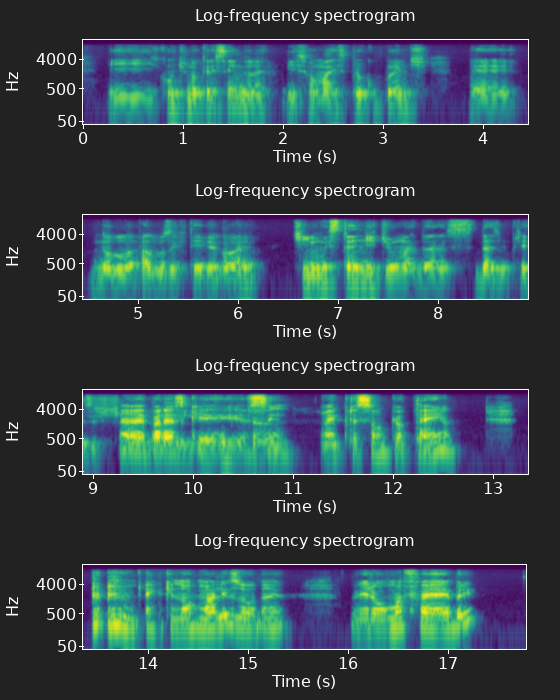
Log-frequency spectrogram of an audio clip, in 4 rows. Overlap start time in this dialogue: 9 s

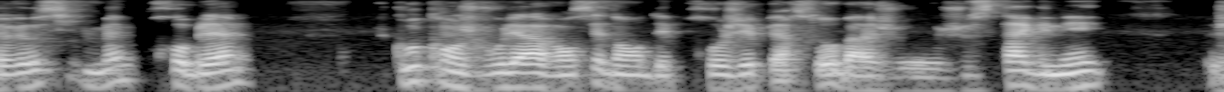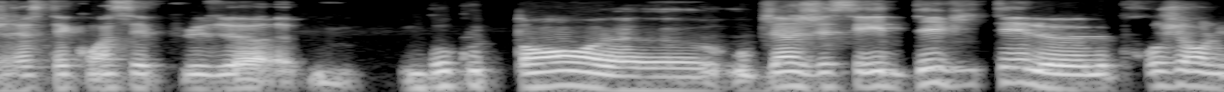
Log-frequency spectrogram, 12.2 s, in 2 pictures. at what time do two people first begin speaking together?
none

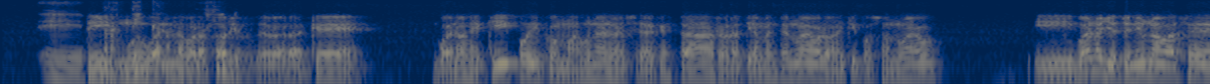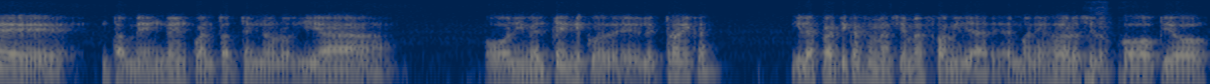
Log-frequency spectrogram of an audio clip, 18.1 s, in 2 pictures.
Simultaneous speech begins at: 1 s

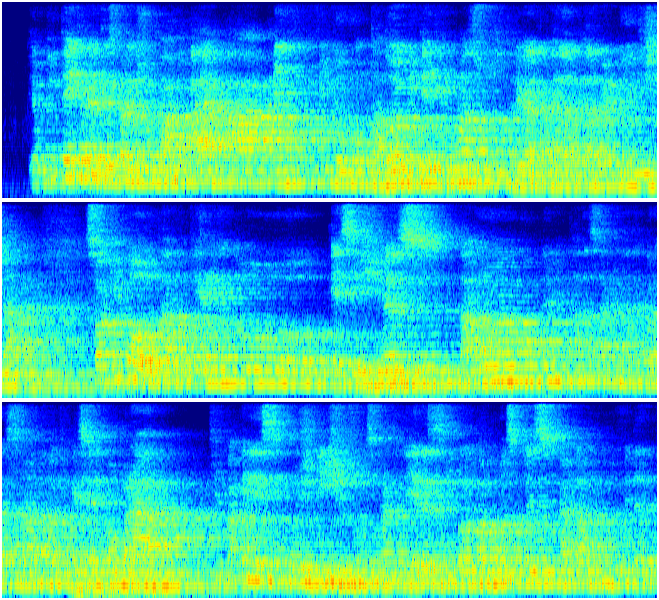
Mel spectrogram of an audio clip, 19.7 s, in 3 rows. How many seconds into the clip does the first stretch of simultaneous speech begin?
none

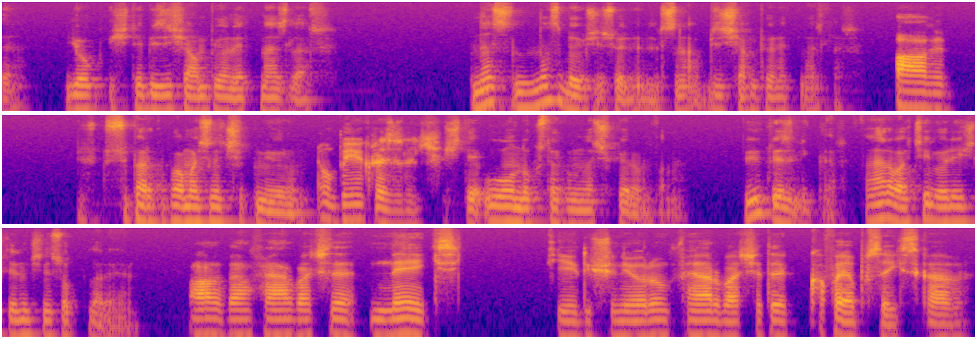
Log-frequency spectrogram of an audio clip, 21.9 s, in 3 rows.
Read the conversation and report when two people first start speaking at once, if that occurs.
none

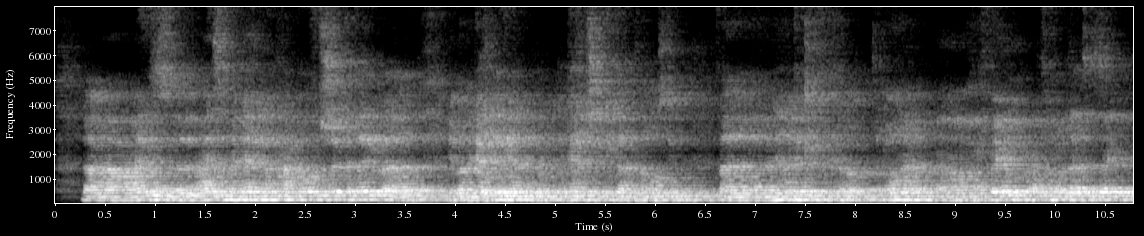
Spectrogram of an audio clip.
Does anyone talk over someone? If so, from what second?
none

